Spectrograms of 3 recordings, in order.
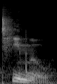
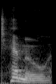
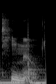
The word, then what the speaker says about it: Temu: for a website called Teemu not temu as I was calling it in my head apparently it's pronounced Teemo this junior varsity version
